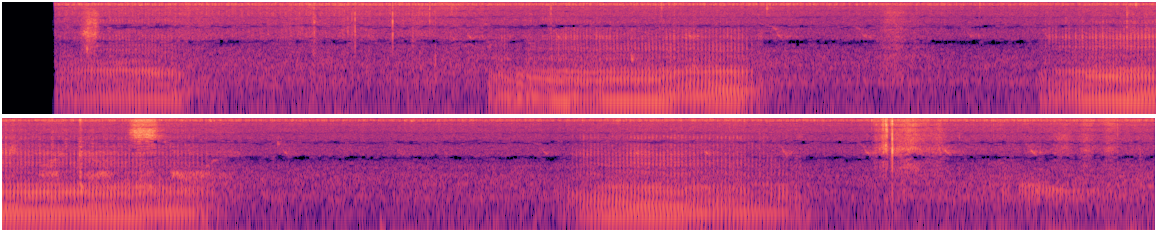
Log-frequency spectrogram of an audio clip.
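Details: Cat snoring: slow, regular rasping bursts with quieter breathing between them.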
